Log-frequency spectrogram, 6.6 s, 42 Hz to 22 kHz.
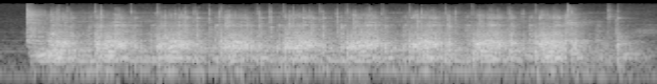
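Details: Atlas/Rhodes crank-type metal shaper with Whitworth quick return mechanism: even swish-and-clunk cycles about every 0.6 seconds, slower forward cutting stroke then quicker return; runs smoothly and normally.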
